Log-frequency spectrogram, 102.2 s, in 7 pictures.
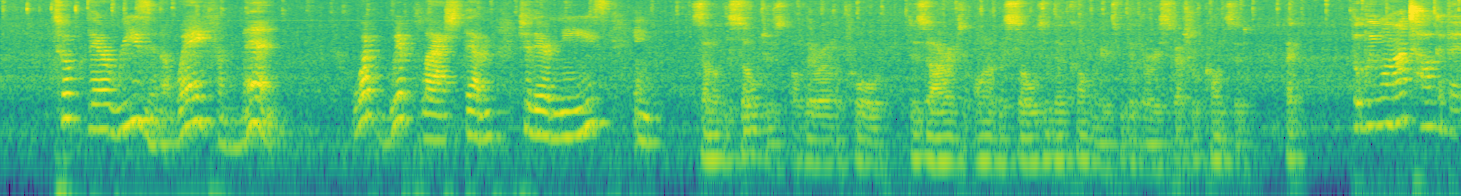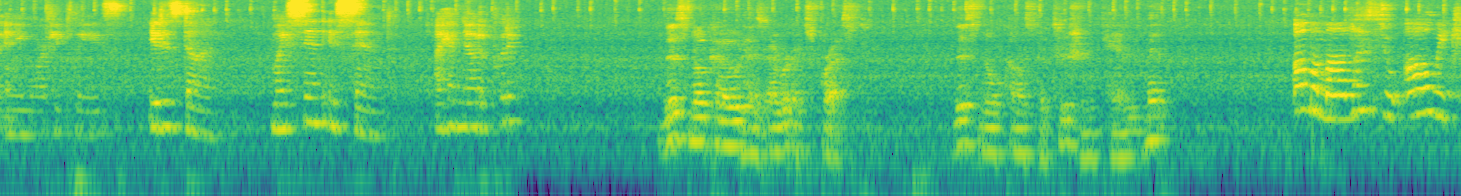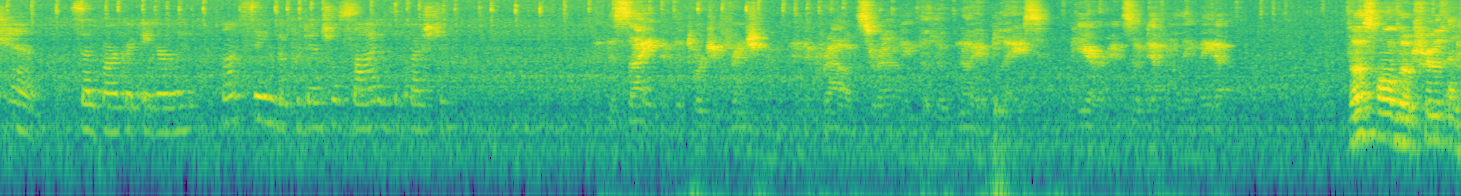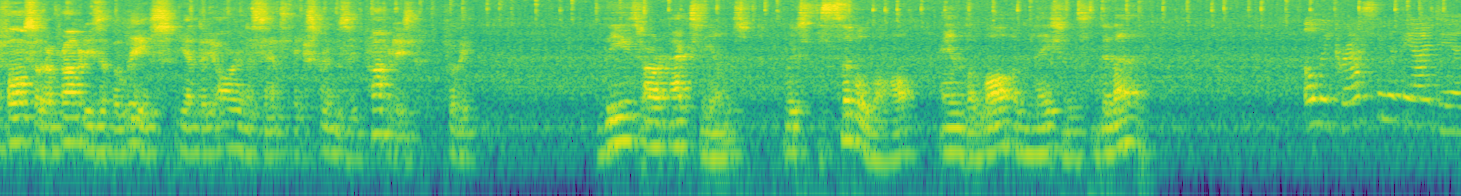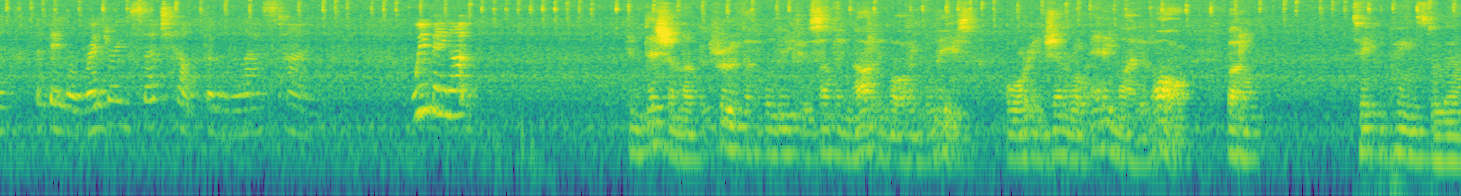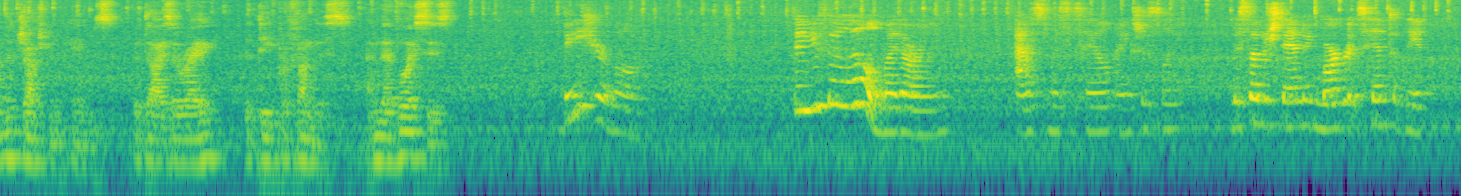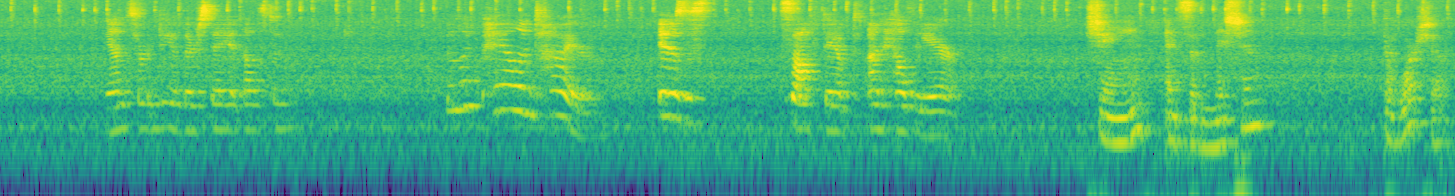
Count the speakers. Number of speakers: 7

